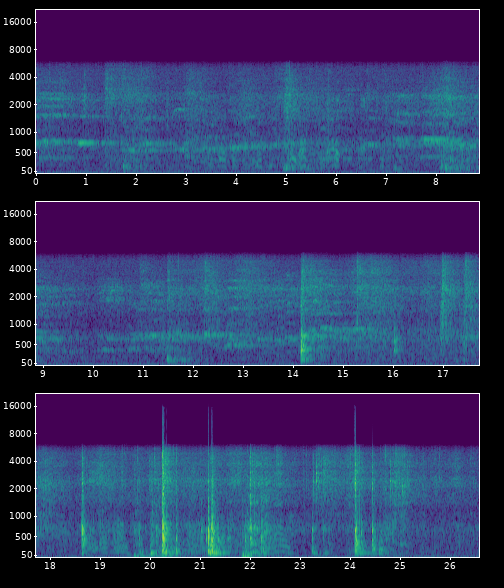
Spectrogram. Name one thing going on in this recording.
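Skates scrape across ice in a large echoing rink.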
